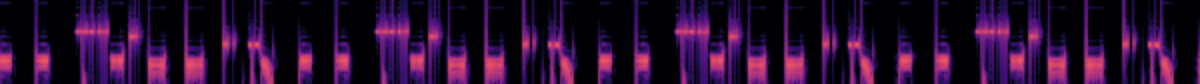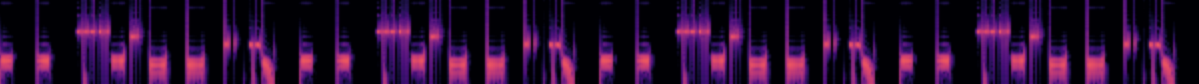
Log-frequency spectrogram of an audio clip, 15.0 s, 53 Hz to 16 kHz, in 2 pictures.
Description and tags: qqq-loop-128bpm
Created with FL Studio's "Gross Beat" plugin. Sounds good on a 4/4 beat, kinda circusy. 128 bpm.
128bpm, beeps, circus, gated, loop, synth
